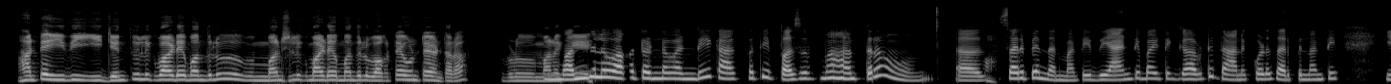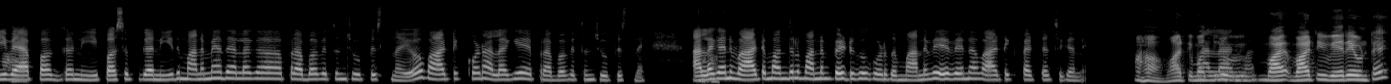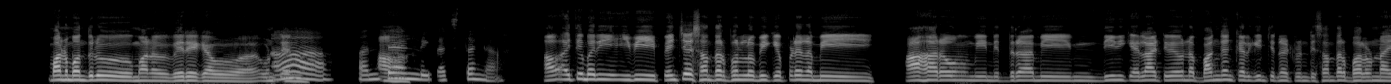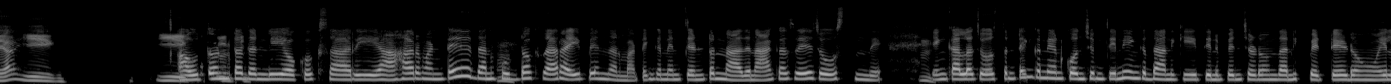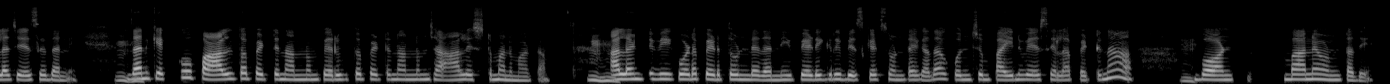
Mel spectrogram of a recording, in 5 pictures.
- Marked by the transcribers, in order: "వాడే" said as "మాడె"; laughing while speaking: "మందులు ఒకటుండవండి కాకపోతే, ఈ పసుపు మాత్రం"; lip smack; in English: "యాంటీబయోటిక్"; laughing while speaking: "వాటి మందులు మనం పెట్టుకోకూడదు మనవేవైనా వాటికి పెట్టొచ్చు గానీ"; lip smack; lip smack; in English: "పెడిగ్రీ"; swallow
- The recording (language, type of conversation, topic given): Telugu, podcast, పెంపుడు జంతువును మొదటిసారి పెంచిన అనుభవం ఎలా ఉండింది?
